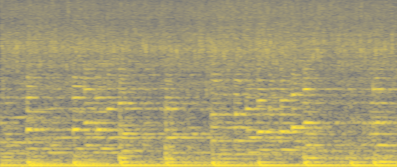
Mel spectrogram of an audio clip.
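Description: Dumplings frying in a pan, a steady close sizzle and crackle of hot oil with faint popping throughout, no talking.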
